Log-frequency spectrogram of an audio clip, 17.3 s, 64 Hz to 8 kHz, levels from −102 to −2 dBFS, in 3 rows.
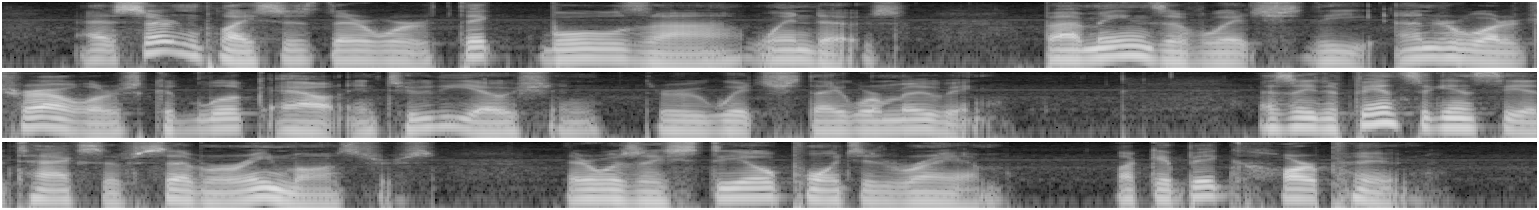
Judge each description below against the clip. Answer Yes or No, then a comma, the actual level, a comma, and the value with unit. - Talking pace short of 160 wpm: No, average, 165 wpm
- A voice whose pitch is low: Yes, low, 120 Hz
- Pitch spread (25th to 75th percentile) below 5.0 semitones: Yes, average, 3.6 semitones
